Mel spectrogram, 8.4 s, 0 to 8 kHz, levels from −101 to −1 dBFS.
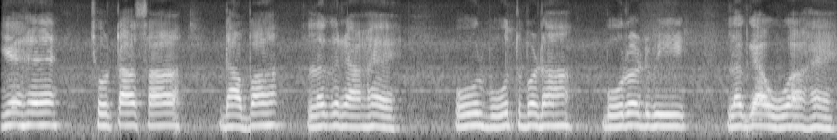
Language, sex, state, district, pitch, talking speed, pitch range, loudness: Hindi, female, Haryana, Charkhi Dadri, 210 Hz, 105 wpm, 200-220 Hz, -13 LUFS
